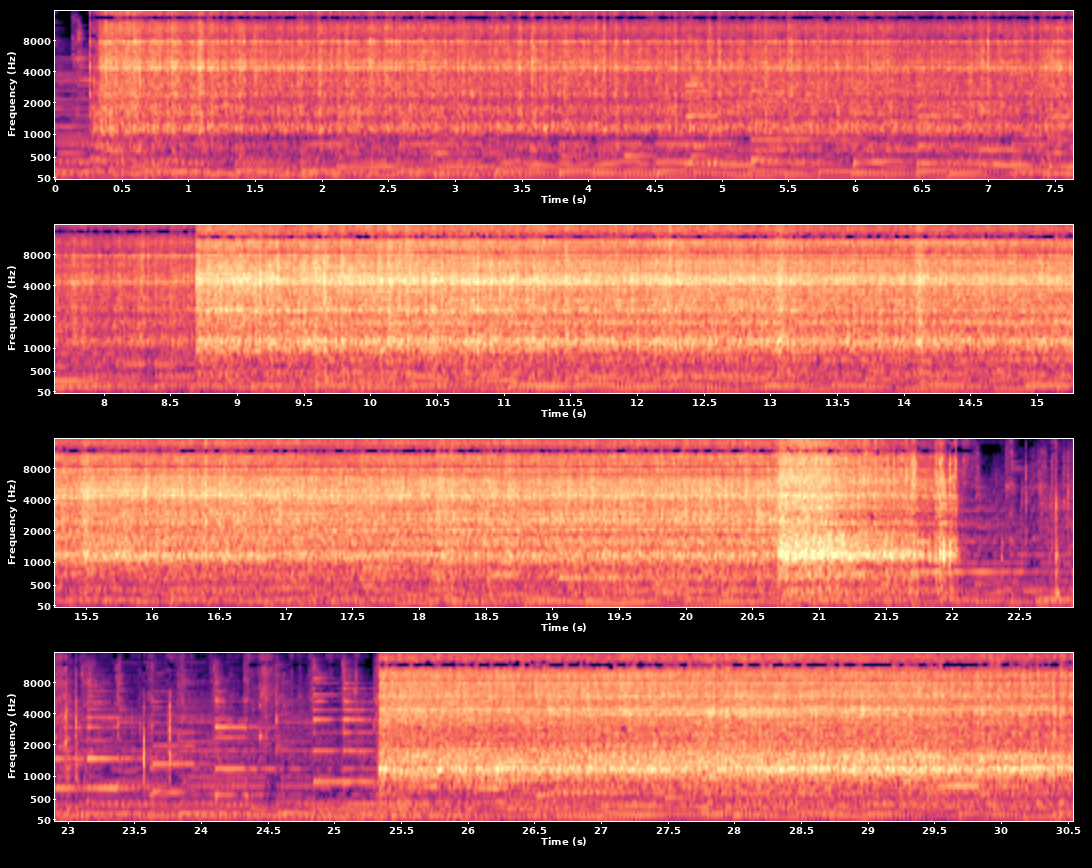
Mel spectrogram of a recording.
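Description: Over background music, an electric blender's small glass grinding jar starts about nine seconds in, its motor running loud and steady as it grinds roasted cacao beans into powder. The motor stops a little after twenty seconds and starts again a few seconds later.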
